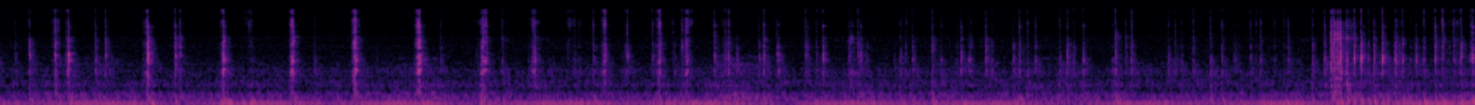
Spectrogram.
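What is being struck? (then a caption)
Small frosted glass jar with metal lid. Fingertips tap the silver metal lid and rim of a small frosted glass jar held in the hand. The result is a rapid, irregular run of light, bright clicks that die away almost instantly, over a steady low hum. A denser cluster of taps comes near the end.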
